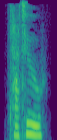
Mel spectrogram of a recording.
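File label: "tattoo", English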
